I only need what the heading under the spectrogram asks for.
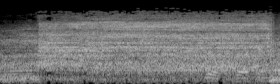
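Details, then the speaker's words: Shark vacuum after cleaning the screen and emptying the bin, hose path checked: motor runs with a loud, high, strained sucking hiss that holds steady, still not vacuuming well; blockage remains deeper, next suspect the clogged particle filter. "okay so this is all cleaned out but it's still sucking when it sucks like that it's not vacuuming good"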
